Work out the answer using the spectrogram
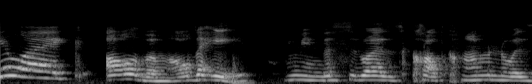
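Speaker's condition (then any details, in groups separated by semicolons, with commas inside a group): Slurred speech; slurred speech, like stroke patient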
